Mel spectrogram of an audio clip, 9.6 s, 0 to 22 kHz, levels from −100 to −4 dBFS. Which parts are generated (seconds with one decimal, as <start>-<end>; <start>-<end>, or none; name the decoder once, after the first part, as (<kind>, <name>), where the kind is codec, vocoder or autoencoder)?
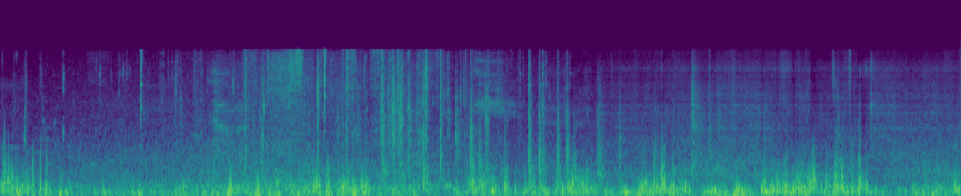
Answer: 6.0-9.6 (autoencoder, DAC-VAE)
